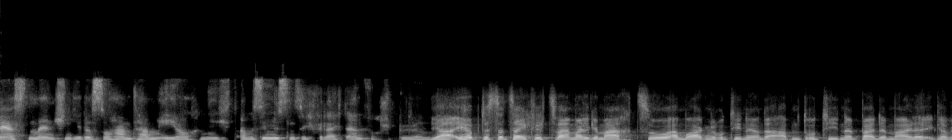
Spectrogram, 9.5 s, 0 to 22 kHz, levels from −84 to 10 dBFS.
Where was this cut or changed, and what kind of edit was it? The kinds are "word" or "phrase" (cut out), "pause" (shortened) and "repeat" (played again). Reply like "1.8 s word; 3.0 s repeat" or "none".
none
